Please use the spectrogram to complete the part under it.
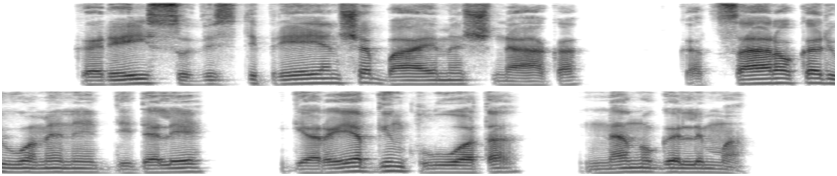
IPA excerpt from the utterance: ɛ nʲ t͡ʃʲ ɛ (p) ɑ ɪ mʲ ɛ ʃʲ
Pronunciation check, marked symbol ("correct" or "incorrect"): incorrect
